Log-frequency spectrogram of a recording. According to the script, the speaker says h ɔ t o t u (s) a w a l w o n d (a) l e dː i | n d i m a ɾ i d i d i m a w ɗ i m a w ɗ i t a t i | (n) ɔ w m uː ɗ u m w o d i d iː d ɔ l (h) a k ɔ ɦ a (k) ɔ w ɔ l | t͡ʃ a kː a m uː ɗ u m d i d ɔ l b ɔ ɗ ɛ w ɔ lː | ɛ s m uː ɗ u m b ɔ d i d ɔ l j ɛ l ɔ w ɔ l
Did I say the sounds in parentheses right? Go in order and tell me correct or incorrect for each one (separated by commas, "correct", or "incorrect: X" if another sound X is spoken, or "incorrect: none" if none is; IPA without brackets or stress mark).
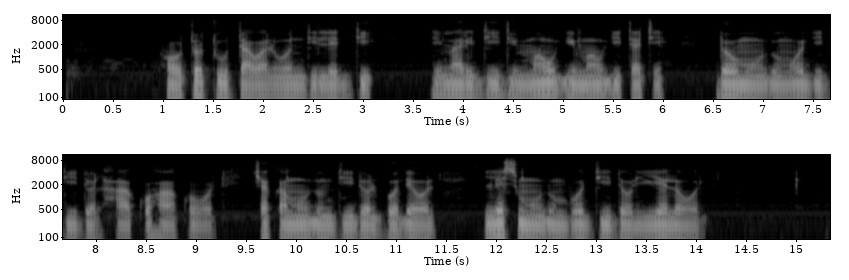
incorrect: t, incorrect: i, incorrect: d, correct, correct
